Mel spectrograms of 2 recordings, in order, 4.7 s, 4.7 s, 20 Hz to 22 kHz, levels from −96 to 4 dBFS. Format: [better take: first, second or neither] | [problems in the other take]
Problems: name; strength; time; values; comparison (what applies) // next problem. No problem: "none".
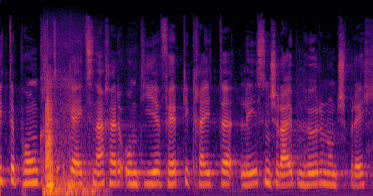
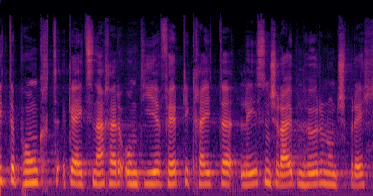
second | background sound (Fart); 2 dB above the speech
